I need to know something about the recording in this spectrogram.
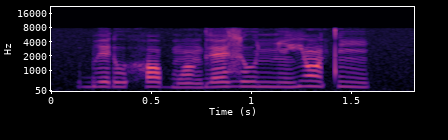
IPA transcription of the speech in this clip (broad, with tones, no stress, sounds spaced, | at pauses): b e˧ ɾ u˨ h ɔ˧ b ɔ̃˨ ɡ ɛ˨˦ z u˧ ɲ ĩ˨ j ɔ̃˦˨ t ĩ˦˨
